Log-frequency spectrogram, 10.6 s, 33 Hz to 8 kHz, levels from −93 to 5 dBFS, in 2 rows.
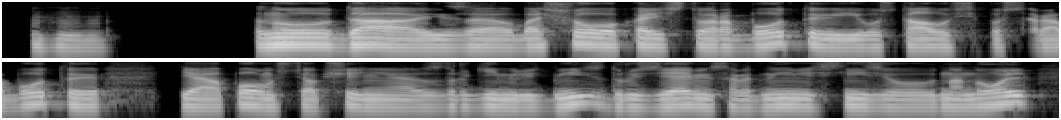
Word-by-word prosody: Мгм. 100 Hz, -3 st, -10 dB, 0.7 s
Ну 125 Hz, +1 st, +5 dB
да, 115 Hz, -3 st, +6 dB
из-за 105 Hz, 0 st, 0 dB
большого 115 Hz, +3 st, +2 dB
количества 115 Hz, 0 st, 0 dB
работы 115 Hz, +2 st, 0 dB
и 105 Hz, -, 0 dB
усталости 105 Hz, 0 st, -1 dB
после -, -, -8 dB
работы 110 Hz, +2 st, -2 dB, 0.4 s
я 105 Hz, -2 st, +1 dB
полностью 110 Hz, -2 st, -1 dB
общение 105 Hz, -1 st, -4 dB
с 100 Hz, -, -8 dB
другими 105 Hz, 0 st, -3 dB
людьми, 105 Hz, +7 st, -1 dB
с 140 Hz, -, -7 dB
друзьями, 110 Hz, +1 st, -1 dB
с 105 Hz, -, -10 dB
родными 105 Hz, +2 st, -3 dB
снизил 105 Hz, -1 st, -5 dB
на 105 Hz, -1 st, -2 dB
0. 135 Hz, +8 st, +1 dB
110 Hz, 135 wpm, -22 LUFS, 105-115 Hz, 0.7 s, да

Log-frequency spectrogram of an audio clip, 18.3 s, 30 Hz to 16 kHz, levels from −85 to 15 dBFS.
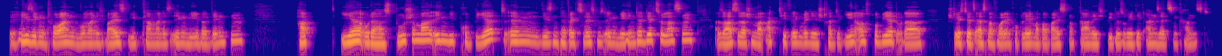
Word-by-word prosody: riesigen 140 Hz, 0 st, +1 dB
Toren, 135 Hz, 0 st, +3 dB
wo 125 Hz, +1 st, -2 dB
man 130 Hz, 0 st, -2 dB
nicht 130 Hz, +2 st, -5 dB
weiß: 135 Hz, +2 st, +1 dB
Wie 125 Hz, 0 st, -7 dB
kann 125 Hz, 0 st, -4 dB
man 125 Hz, 0 st, -4 dB
das 125 Hz, 0 st, -5 dB
irgendwie 130 Hz, -1 st, -3 dB
überwinden. 140 Hz, +7 st, -3 dB, 0.8 s
Habt 135 Hz, 0 st, +1 dB, 0.3 s
ihr 155 Hz, +3 st, +7 dB
oder 135 Hz, -2 st, +5 dB
hast 125 Hz, 0 st, -1 dB
du 155 Hz, +4 st, +3 dB
schon 180 Hz, +2 st, -1 dB
mal 180 Hz, 0 st, +4 dB
irgendwie 165 Hz, -2 st, +2 dB
probiert, 150 Hz, +8 st, 0 dB
ähm, 160 Hz, -3 st, 0 dB
diesen 135 Hz, +1 st, -3 dB
Perfektionismus 140 Hz, +1 st, -2 dB
irgendwie 130 Hz, -2 st, -1 dB
hinter 140 Hz, +4 st, 0 dB
dir 175 Hz, +2 st, +5 dB
zu 175 Hz, 0 st, -1 dB
lassen? 170 Hz, +3 st, -1 dB, 0.3 s
Also, 125 Hz, 0 st, +1 dB
hast 130 Hz, +1 st, +4 dB
du -, -, -1 dB
da 135 Hz, -, +4 dB
schon 135 Hz, +1 st, -4 dB
mal 120 Hz, -1 st, 0 dB
aktiv 140 Hz, 0 st, -4 dB
irgendwelche 130 Hz, -2 st, -1 dB
Strategien 130 Hz, +4 st, -4 dB
ausprobiert 155 Hz, 0 st, +1 dB
oder 125 Hz, +1 st, +2 dB, 0.3 s
stehst 135 Hz, +1 st, 0 dB
du -, -, +8 dB
jetzt 130 Hz, -, +1 dB
erstmal 130 Hz, -1 st, +1 dB
vor 125 Hz, -1 st, 0 dB
dem 125 Hz, 0 st, -2 dB
Problem, 125 Hz, +1 st, -2 dB
aber 115 Hz, -1 st, -3 dB
weißt 120 Hz, 0 st, -3 dB
noch 120 Hz, -, -10 dB
gar 120 Hz, 0 st, -2 dB
nicht, 120 Hz, -1 st, -4 dB
wie 120 Hz, -, -3 dB
du 120 Hz, -, -2 dB
so 125 Hz, -, -6 dB
richtig 125 Hz, -1 st, -2 dB
ansetzen 125 Hz, 0 st, -2 dB
kannst? 125 Hz, -1 st, -10 dB
135 Hz, 190 wpm, -22 LUFS, 125-150 Hz, 0.8 s, du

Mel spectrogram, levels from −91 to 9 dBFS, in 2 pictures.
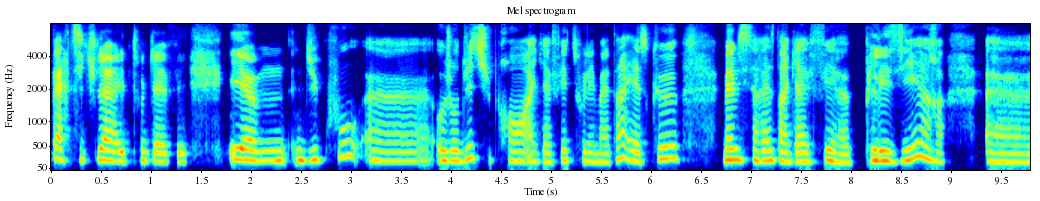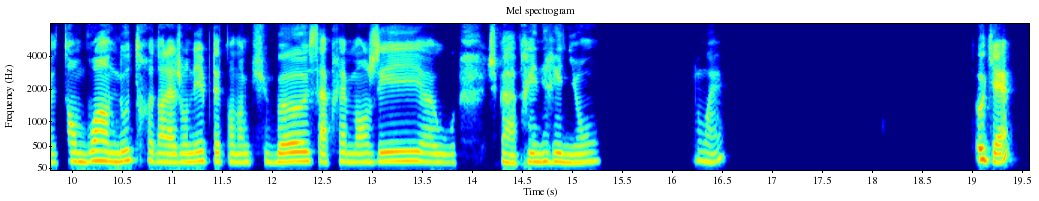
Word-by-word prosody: particulières 215 Hz, -2 st, +4 dB
avec 190 Hz, 0 st, -1 dB
ton 205 Hz, -, -3 dB
café, 175 Hz, -2 st, -2 dB, 0.4 s
et -, -, +3 dB
hem, 205 Hz, -1 st, +4 dB
du 215 Hz, +1 st, +1 dB
coup, 280 Hz, +3 st, -6 dB
heu, 190 Hz, -2 st, -4 dB, 0.2 s
aujourd'hui, 205 Hz, +3 st, +1 dB
tu 245 Hz, -4 st, +1 dB
prends 195 Hz, -1 st, -3 dB
un 185 Hz, -, 0 dB
café 180 Hz, +3 st, -4 dB
tous 200 Hz, -, -8 dB
les 180 Hz, -1 st, -4 dB
matins, 175 Hz, +9 st, -1 dB
et 205 Hz, -, -2 dB
est-ce 185 Hz, -1 st, -1 dB
que, 245 Hz, +1 st, 0 dB, 0.5 s
même 220 Hz, 0 st, +7 dB
si 215 Hz, 0 st, 0 dB
ça 220 Hz, -, 0 dB
reste 205 Hz, 0 st, +1 dB
un 190 Hz, -, +4 dB
café, 180 Hz, +2 st, 0 dB
heu, 165 Hz, 0 st, -3 dB
plaisir, 210 Hz, +2 st, +3 dB, 0.5 s
heu, 175 Hz, -1 st, -3 dB
tu 170 Hz, -, -8 dB
en 185 Hz, -, 0 dB
bois 195 Hz, +3 st, +2 dB
un 185 Hz, -2 st, +3 dB
autre 205 Hz, -1 st, -1 dB
dans 180 Hz, -1 st, -1 dB
la 170 Hz, 0 st, +3 dB
journée, 175 Hz, +3 st, +1 dB
peut 190 Hz, -1 st, -2 dB
être 180 Hz, -, -4 dB
pendant 175 Hz, -1 st, -4 dB
que 170 Hz, 0 st, -7 dB
tu 185 Hz, -, -6 dB
bosses, 185 Hz, +2 st, +3 dB
après 180 Hz, +2 st, -1 dB
manger, 185 Hz, +3 st, +1 dB
heu, 175 Hz, -1 st, -3 dB
ou 165 Hz, -1 st, -6 dB, 0.3 s
je -, -, +1 dB
sais -, -, -19 dB
pas, 175 Hz, -2 st, 0 dB
après 160 Hz, +3 st, -1 dB
une 175 Hz, +1 st, 0 dB
réunion? 180 Hz, +1 st, -2 dB, 1.0 s
Ouais. 195 Hz, +4 st, -6 dB, 2.5 s
OK. 205 Hz, -6 st, +6 dB
190 Hz, 170 wpm, -24 LUFS, 175-205 Hz, 2.5 s, même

